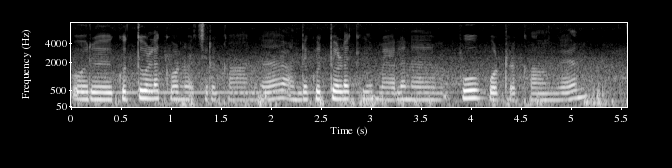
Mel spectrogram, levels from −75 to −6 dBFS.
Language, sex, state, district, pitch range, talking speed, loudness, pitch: Tamil, female, Tamil Nadu, Kanyakumari, 205-225 Hz, 95 wpm, -16 LUFS, 210 Hz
